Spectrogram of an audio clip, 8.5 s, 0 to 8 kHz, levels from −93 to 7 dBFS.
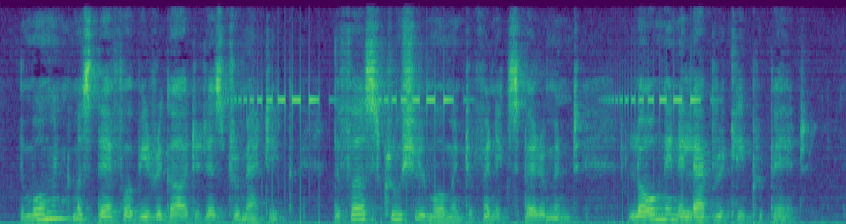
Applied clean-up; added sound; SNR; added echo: none; Alarm; 6 dB; reverberation time 0.6 s.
